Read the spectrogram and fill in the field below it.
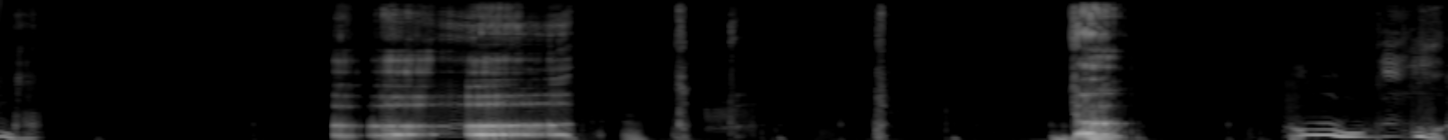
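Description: loud vulgar burp

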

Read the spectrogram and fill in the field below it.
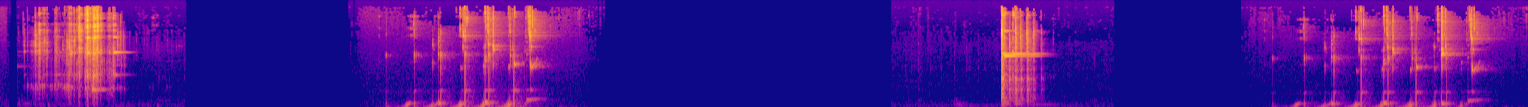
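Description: glasses clinking

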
